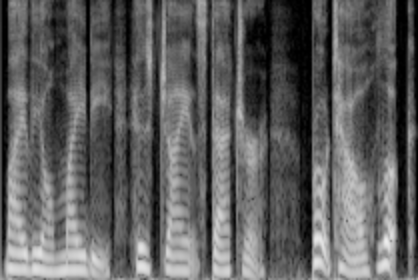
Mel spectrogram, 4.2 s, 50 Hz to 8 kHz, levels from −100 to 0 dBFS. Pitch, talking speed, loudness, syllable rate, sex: 160 Hz, 85 wpm, -18 LUFS, 3.8 syllables/s, female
